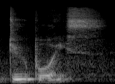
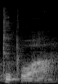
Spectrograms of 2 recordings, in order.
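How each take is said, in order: First: Put-on DU BOIS said as "doo-boys"; American pronunciation. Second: DUBOIS said as "doo-bwah"; French pronunciation. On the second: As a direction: say DUBOIS French-style, silent s. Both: Shown as a demonstration. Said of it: "Not Dubois".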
